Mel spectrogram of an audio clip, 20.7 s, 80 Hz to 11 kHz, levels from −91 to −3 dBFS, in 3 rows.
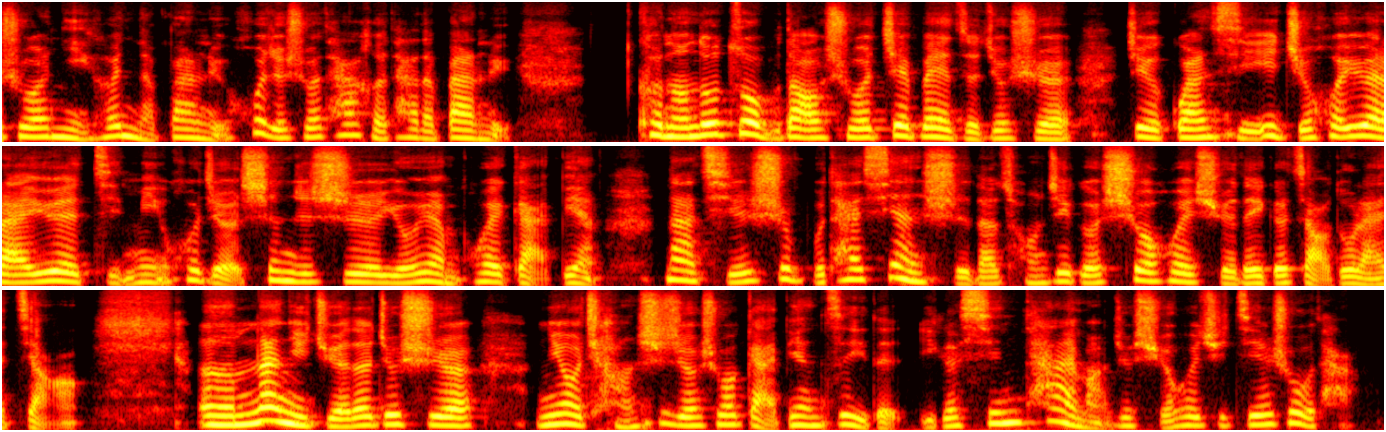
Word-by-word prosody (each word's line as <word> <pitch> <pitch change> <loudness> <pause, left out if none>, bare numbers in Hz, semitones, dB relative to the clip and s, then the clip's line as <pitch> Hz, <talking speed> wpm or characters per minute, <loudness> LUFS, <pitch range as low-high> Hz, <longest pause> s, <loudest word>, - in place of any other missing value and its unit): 说 210 -2 0
你 195 -6 -2
和 205 +7 -4
你 230 - +1
的 165 - -8
伴 195 -3 -4
侣， - - -7
或 290 +10 -6
者 190 - -3
说 205 +2 -3
他 250 +4 -5
和 180 -9 -5
他 195 +2 -7
的 170 - -4
伴 180 -1 0
侣， - - -9 0.6
可 260 -2 +1
能 215 -1 +3
都 255 +3 +7
做 270 +1 +5
不 - - -7
到 195 -2 +2
说 195 +1 0
这 200 +4 +3
辈 215 -3 +1
子 165 -3 -5
就 180 +2 -5
是 165 -3 -2 0.2
这 215 - 0
个 195 - +2
关 195 +2 +1
系 180 -4 -2
一 225 +7 -1
直 185 0 0
会 210 +1 0
越 230 -1 +6
来 175 -2 +3
越 200 -1 +4
紧 175 -3 -7
密， 175 - -5
或 235 -2 -6
者 215 - -2
甚 220 -3 +2
至 185 -1 -3
是 185 -2 +2
永 165 +2 -1
远 190 -4 -1
不 150 - -16
会 190 -1 +1
改 - - -4
变。 165 -5 -5 0.3
那 230 -3 +1
其 180 -3 0
实 190 - -1
是 245 +4 +2
不 175 -5 -8
太 240 +3 -2
现 245 -3 +1
实 145 -6 -1
的， 145 0 -4
从 160 +2 -9
这 195 +3 -1
个 170 -2 -2
社 210 +3 +3
会 200 -3 -2
学 150 -4 -1
的 155 - -2
一 - - -1
个 165 - 0
角 165 - -3
度 155 0 -2
来 135 -1 -3
讲 - - -3
啊。 - - -10 0.6
嗯， 210 +1 +5
那 305 +3 +9
你 235 -8 +7
觉 175 -3 +1
得 195 +3 +2
就 220 +2 +2
是， 200 -3 +4 0.3
你 210 +3 +1
有 230 -2 +3
尝 160 -5 -2
试 240 +4 +1
着 195 -1 +1
说 215 +2 -1
改 - - -3
变 200 -1 -2
自 220 +1 -2
己 185 - -1
的 - - -7
一 155 - -11
个 185 +3 -4
心 245 +6 +4
态 265 -2 -1
吗？ - - -7
就 190 - -7
学 145 -6 -1
会 195 +1 -3
去 190 0 -2
接 210 +3 0
受 230 -2 0
它。 - - -12
195 Hz, 300 characters per minute, -23 LUFS, 180-215 Hz, 0.6 s, 那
